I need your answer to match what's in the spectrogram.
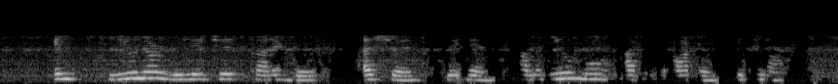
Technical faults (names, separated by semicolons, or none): speech suppressed in double talk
